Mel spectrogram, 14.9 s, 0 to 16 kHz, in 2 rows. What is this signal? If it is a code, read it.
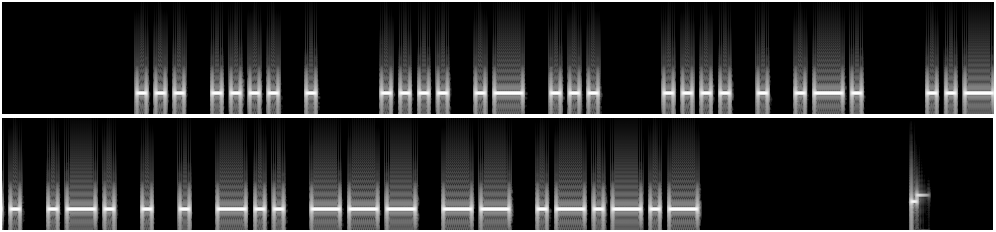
Morse code, heard as a keyed tone, about 17 wpm, 700 Hz. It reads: SHE HAS HER FREEDOM.
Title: Sentences from Top 800 Words 17wpm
